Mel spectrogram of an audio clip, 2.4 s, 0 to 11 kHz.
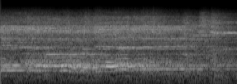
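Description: A song with a sung vocal and backing music, played back through the Jcssuper Crome HD300 projector's built-in speaker.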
